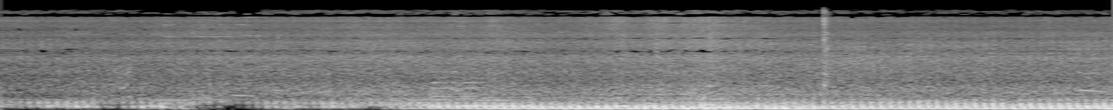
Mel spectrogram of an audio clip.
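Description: A vehicle engine comes in about three seconds in and runs loud and steady after that: a low drone made of fast, even firing pulses.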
